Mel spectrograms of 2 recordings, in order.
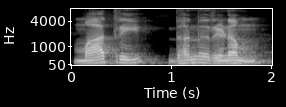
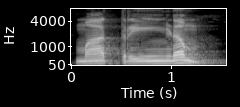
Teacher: पहले पद के अंत में री है और दूसरे पद के प्रारंभ में भी री है। दोनों रीकारों को मिलाने पर हमें दीर्घ रीकार प्राप्त होता है और नया शब्द निष्पन्न होता है मातृणम।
